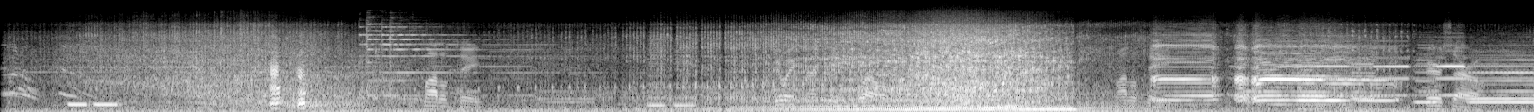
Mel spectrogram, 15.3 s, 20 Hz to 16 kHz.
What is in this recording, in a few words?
Automobile; reel 2; tony schwartz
